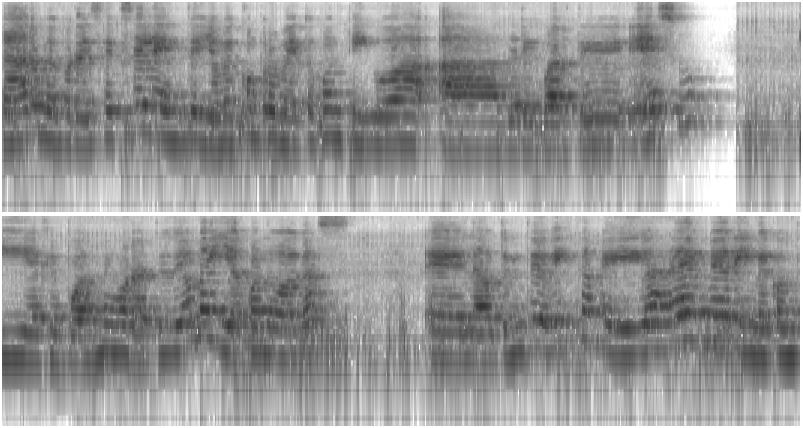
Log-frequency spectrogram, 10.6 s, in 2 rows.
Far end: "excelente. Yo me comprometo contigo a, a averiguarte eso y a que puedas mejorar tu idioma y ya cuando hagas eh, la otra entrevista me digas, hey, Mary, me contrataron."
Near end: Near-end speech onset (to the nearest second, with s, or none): none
